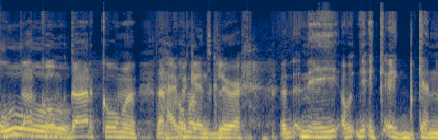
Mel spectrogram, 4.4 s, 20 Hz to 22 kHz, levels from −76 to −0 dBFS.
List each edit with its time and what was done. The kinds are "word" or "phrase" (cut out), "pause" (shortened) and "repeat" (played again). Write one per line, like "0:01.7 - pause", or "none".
0:01.5 - word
